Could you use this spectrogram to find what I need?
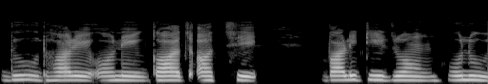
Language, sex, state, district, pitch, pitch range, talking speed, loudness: Bengali, female, West Bengal, Paschim Medinipur, 195 Hz, 190-200 Hz, 100 wpm, -18 LUFS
